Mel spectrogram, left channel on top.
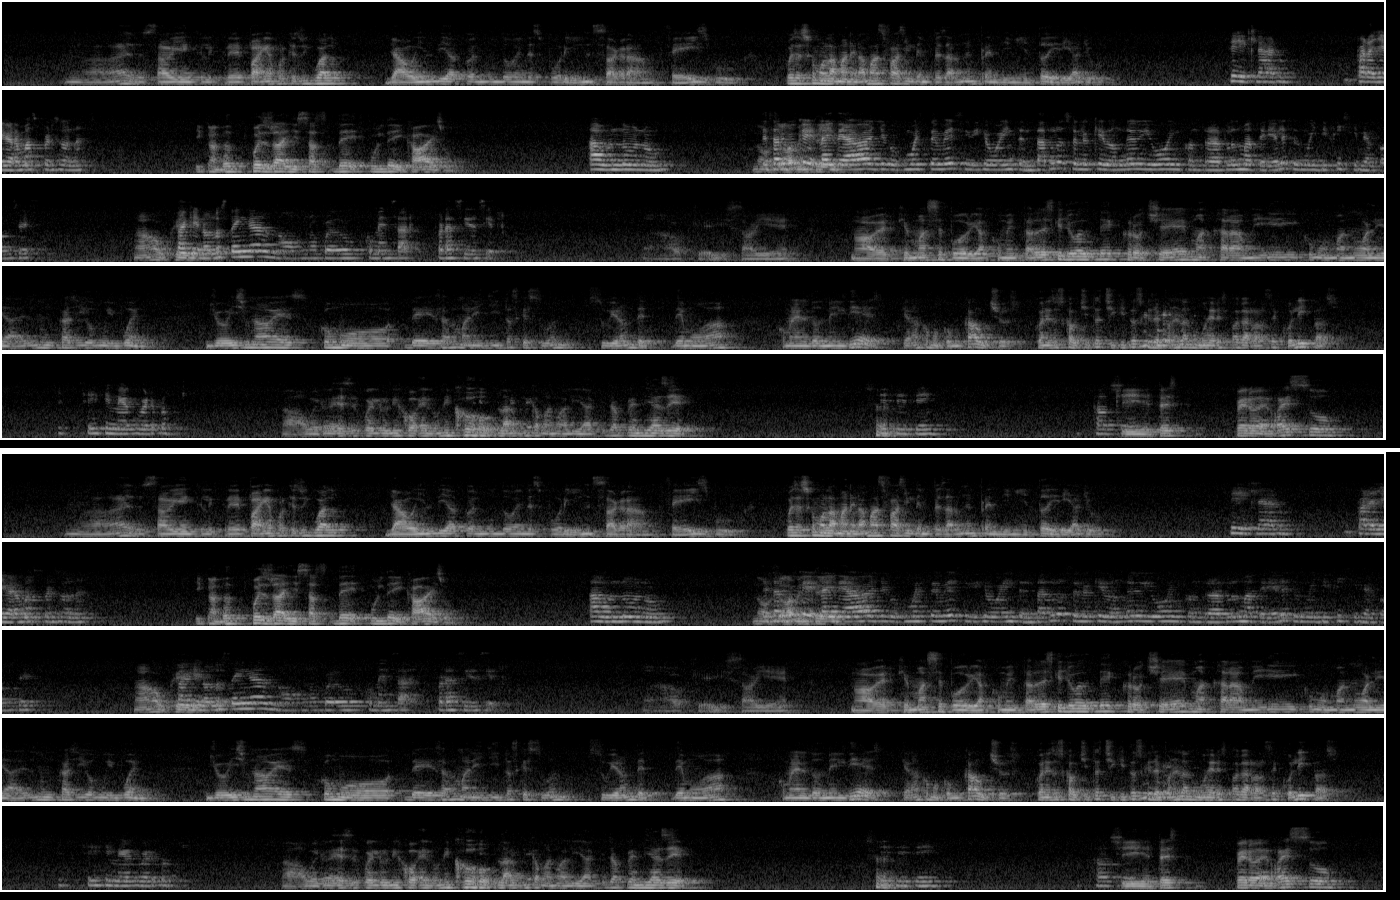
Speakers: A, in the centre; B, on the left.
A: Ah, eso está bien que le cree página, porque eso igual, ya hoy en día todo el mundo vende es por Instagram, Facebook. Pues es como la manera más fácil de empezar un emprendimiento, diría yo.
B: Sí, claro, para llegar a más
A: Y,
B: personas.
A: y cuando, pues, o sea, y estás de, full dedicada a eso.
B: Aún no, no.
A: No,
B: Es
A: solamente,
B: algo que la idea llegó como este mes y dije voy a intentarlo, solo que donde vivo encontrar los materiales es muy difícil, entonces
A: ah, ok.
B: hasta que no los tenga no, no puedo comenzar, por así decirlo.
A: Ah, ok, está bien. No, a ver, ¿qué más se podría comentar? Es que yo de crochet, macramé y como manualidades nunca he sido muy bueno. Yo hice una vez como de esas manillitas que estuvieron, estuvieron de, de moda como en el 2010 que eran como con cauchos, con esos cauchitos chiquitos
B: <laughs>
A: que se ponen las mujeres para agarrarse colitas.
B: Sí, sí, me acuerdo.
A: Ah, bueno, ese fue el único, el único,
B: <laughs>
A: <laughs> la única manualidad que yo aprendí a hacer. <laughs>
B: Sí, sí, sí. Ok.
A: Sí, entonces, pero de resto.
